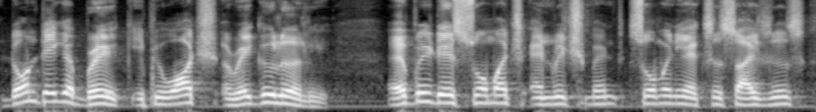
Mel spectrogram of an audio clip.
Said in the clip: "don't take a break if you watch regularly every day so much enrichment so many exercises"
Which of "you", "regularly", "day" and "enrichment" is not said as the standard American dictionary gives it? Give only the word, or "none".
none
